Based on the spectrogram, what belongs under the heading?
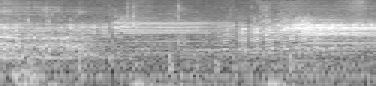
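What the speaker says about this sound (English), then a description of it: "over here we've got little individual pods for sheep" Sheep in Minecraft bleating repeatedly inside small individual pens on a farm, several overlapping calls at moderate volume with no talking.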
